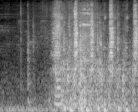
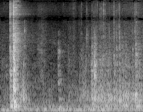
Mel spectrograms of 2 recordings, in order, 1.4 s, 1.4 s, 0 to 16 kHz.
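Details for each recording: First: Craftsman 22-inch self-propelled mower with Briggs Quantum 6.75: ran on starting spray, then a quick pull-start rasp with a few uneven chuffs that never catch; won't restart without spray, dirty carburetor suspected. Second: Craftsman 22" self-propelled mower with Briggs & Stratton Quantum 6.75 engine after a carburetor clean, blade adapter change and draining 5-6 ounces of overfilled oil: catches quickly, holds a steady even hum with no shake or misses.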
